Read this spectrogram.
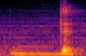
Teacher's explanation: كتحس بأن لسانك مشى لعند الأسنان الفوقانية وقاس هذيك البلاصة اللي فوق الأسنان باش تنتجات د.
